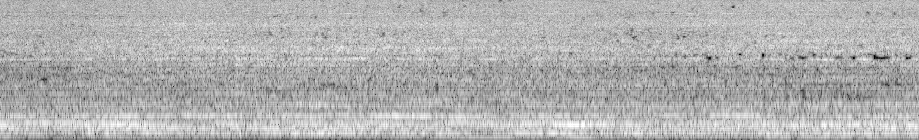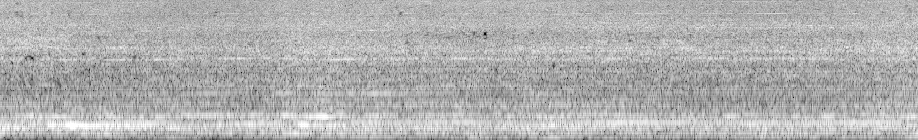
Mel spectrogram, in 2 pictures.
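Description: Eureka or Bissell vacuum cleaner running steadily and loudly, a continuous broadband motor roar with airflow whoosh that holds constant throughout with no talking.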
